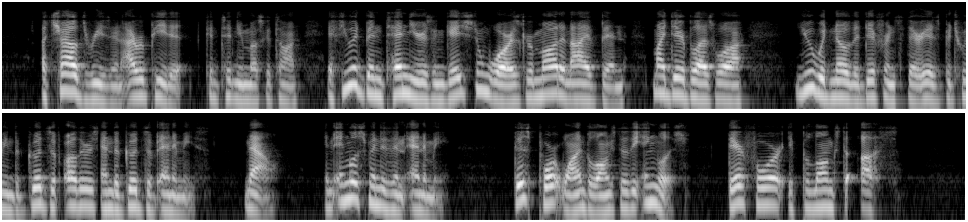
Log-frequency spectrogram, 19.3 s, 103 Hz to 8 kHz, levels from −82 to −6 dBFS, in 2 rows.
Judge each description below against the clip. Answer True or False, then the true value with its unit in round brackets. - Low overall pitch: False (160 Hz)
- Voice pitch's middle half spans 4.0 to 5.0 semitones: True (4.6 semitones)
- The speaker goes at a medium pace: True (185 wpm)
